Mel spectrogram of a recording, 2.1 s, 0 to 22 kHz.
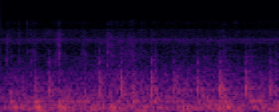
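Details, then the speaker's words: BMW E30 Getrag 260 manual gearbox (M20 six-cylinder) at idle with clutch out: light, uneven metallic rattle and clicking from a worn input shaft bearing with slight excess play, the "Getrag death rattle"; replacing the bearing should cure it. "that's what's doing it that bearing's worn it's not bad and honestly it's just going to make that sound called the good trag death rattle but you can replace this input shaft bearing and it should go away"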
